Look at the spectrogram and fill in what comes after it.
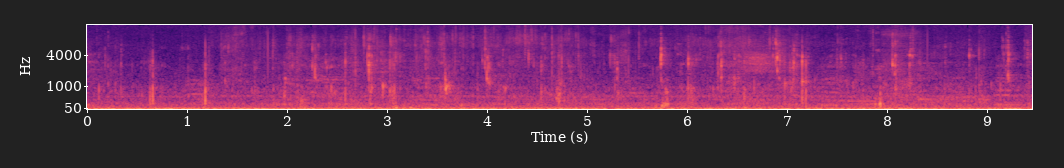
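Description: A man biting and chewing a mouthful of egg-coated paratha close to the microphone, with many short mouth clicks throughout.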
